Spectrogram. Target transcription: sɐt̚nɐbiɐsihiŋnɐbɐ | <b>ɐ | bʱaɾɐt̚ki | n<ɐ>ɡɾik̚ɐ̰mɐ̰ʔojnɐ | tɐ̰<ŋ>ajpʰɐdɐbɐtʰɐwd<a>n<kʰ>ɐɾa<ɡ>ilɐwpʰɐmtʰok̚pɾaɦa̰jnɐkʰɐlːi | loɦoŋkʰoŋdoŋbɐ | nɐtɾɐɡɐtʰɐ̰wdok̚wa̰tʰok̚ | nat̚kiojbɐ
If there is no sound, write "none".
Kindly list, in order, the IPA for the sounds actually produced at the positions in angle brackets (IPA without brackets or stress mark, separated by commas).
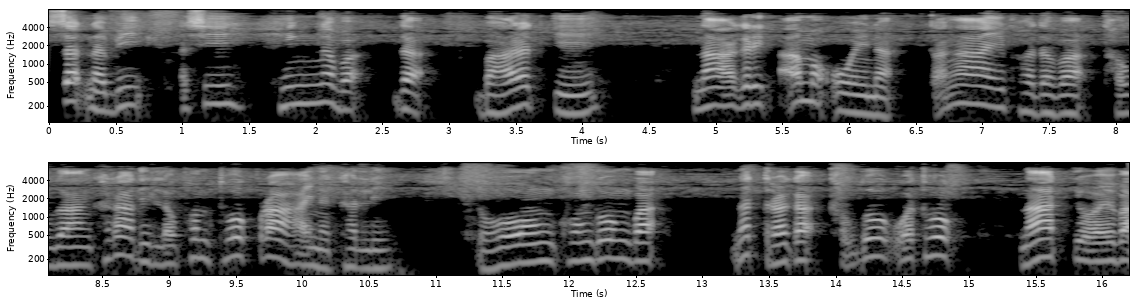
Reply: d, a, ŋ, a, kʰ, d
